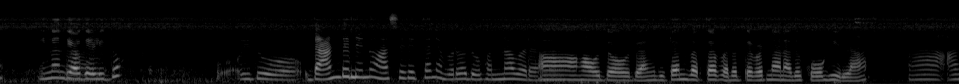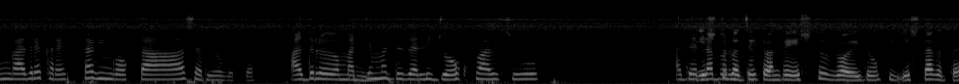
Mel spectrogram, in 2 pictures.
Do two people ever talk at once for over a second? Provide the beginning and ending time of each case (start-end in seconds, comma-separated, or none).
none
